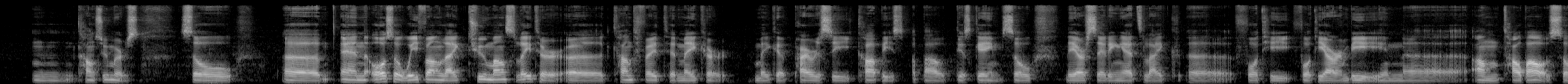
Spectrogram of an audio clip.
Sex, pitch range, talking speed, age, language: male, 90-100 Hz, 145 wpm, 20-39, English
